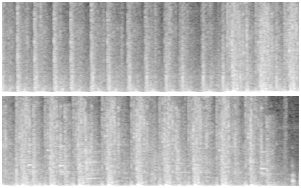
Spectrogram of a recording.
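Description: Rapid bursts of automatic gunfire in a trios match of a shooter video game, loud and continuous throughout, with the heaviest firing in the second half and no voices over it.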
